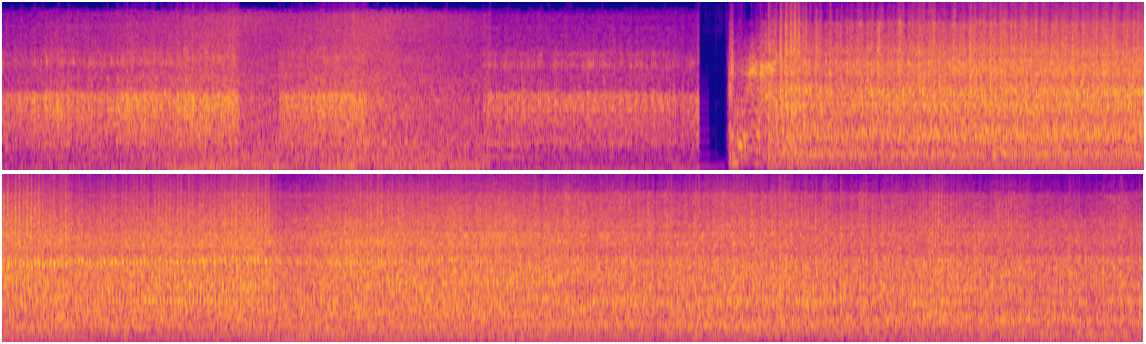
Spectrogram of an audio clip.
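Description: A vehicle engine running steadily, cut off abruptly about nine seconds in, then running on at a slightly higher level.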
